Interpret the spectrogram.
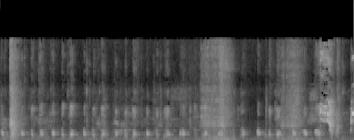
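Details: A chukar partridge (Alectoris chukar), a tethered calling bird, gives a run of rapid clucking chuk notes, about three per second, against a low background hum.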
